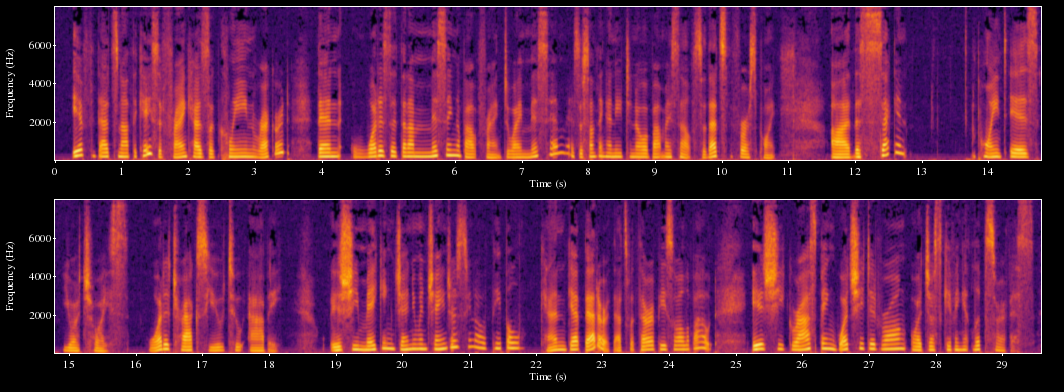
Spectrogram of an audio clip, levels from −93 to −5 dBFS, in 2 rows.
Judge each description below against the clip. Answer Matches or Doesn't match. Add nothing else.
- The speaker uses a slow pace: Doesn't match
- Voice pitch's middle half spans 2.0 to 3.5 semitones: Doesn't match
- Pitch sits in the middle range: Doesn't match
